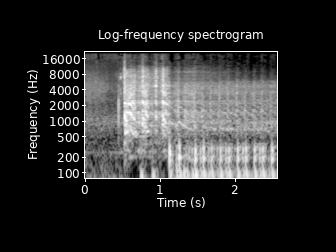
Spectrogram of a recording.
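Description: A Honda VTR1000 SP1 sport bike with a V2 engine and aftermarket exhaust cranks and fires up close by, then settles into a deep, lumpy, rhythmic idle.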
